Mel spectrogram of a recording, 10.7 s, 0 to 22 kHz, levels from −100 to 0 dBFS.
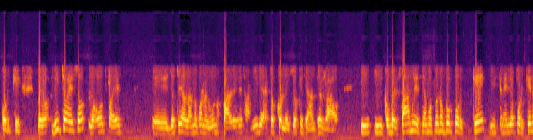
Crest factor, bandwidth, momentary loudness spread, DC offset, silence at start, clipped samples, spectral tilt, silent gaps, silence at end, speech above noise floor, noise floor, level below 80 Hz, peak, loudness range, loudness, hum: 14 dB; 6.8 kHz; 6 LU; under 0.1%; 0.05 s; under 0.1%; -8 dB/octave; none; 0 s; 30 dB; -44 dBFS; -48 dBFS; 0 dBFS; 2 LU; -14 LUFS; none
